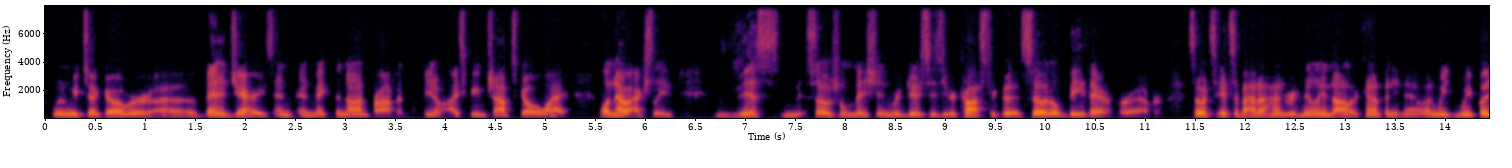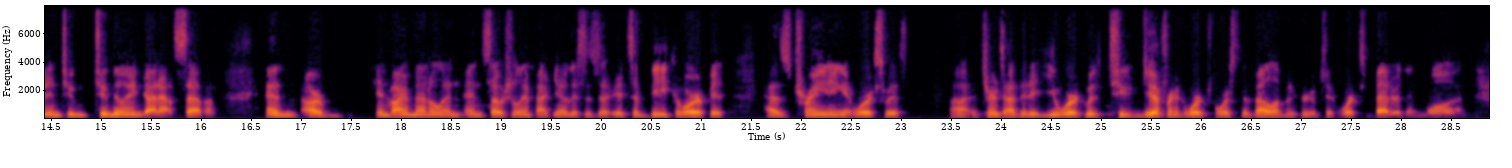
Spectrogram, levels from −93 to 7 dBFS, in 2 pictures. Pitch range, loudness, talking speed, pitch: 110-125 Hz, -25 LUFS, 205 wpm, 115 Hz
